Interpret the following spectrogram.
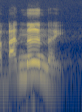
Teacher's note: O N por contiguidade, banana, por exemplo, o N por contiguidade. A segunda sílaba da palavra nasaliza o A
